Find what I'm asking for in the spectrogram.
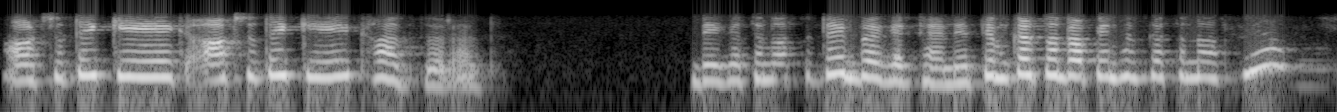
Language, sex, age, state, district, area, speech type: Kashmiri, female, 60+, Jammu and Kashmir, Srinagar, urban, conversation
